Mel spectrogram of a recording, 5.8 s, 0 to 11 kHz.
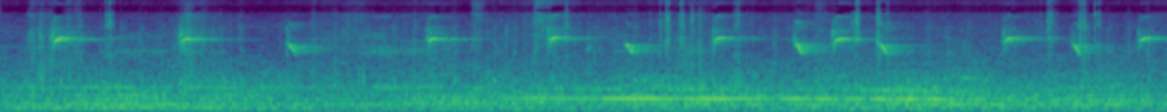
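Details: In the woods of an ecology park on 06/12, a Japanese bush warbler repeats short two-part whistles, a high note then a lower slurred one, at irregular intervals, with a faint low drone behind.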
